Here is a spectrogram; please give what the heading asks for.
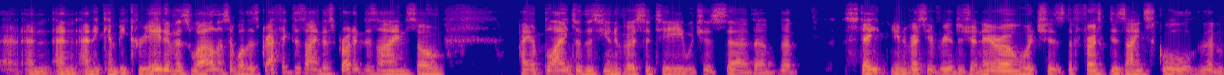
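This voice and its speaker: A man's voice: mid-range voice, a little fast, bright, forceful tone, no echo. A middle-aged man from Brazil, a native Portuguese speaker, telling his story as an interview guest in a reflective way that is full of restarts. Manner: reflective, thinks aloud with frequent restarts.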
